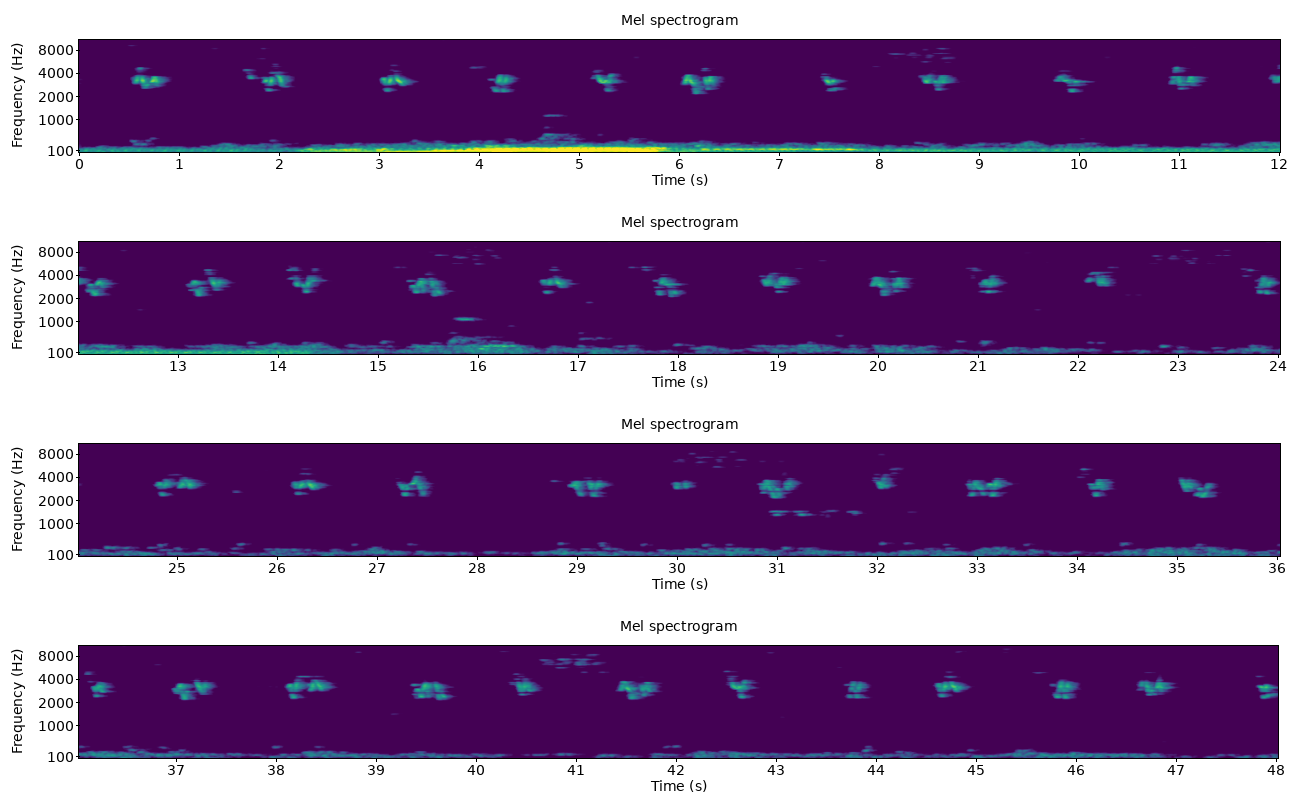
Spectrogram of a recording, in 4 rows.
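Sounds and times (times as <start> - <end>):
low rumble: 0.0 - 14.8
bird chirping: 0.0 - 27.6, 28.7 - 47.0, 47.8 - 48.0.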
